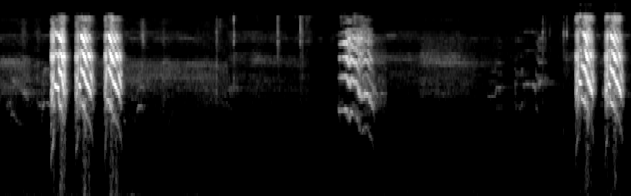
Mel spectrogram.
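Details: Loud, piercing rose-ringed parakeet screams delivered in quick groups of two or three, with a single longer rasping call in between and faint chirps between bursts.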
